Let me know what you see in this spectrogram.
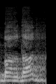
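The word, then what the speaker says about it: بغداد: आप बगदाद की तरफ रवाना हो गए। ये जो बगदाद है ना ये असल में इसका प्रोनाउंसिएशन बागदाद है। लेकिन कसरत इस्तेमाल की वजह से अली गिर गया। अलफ गिर गया।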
